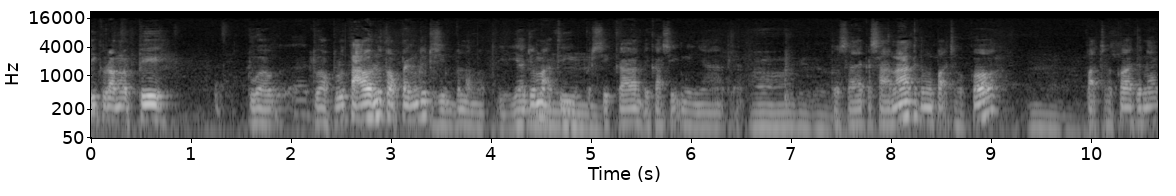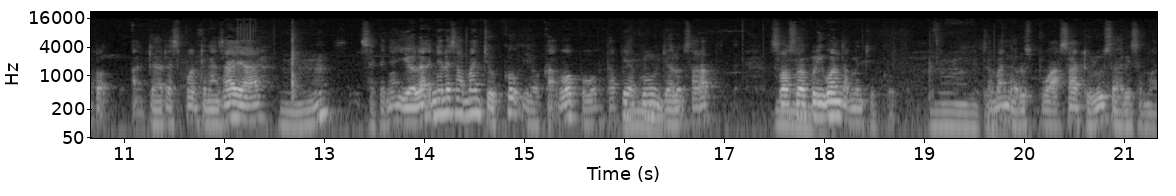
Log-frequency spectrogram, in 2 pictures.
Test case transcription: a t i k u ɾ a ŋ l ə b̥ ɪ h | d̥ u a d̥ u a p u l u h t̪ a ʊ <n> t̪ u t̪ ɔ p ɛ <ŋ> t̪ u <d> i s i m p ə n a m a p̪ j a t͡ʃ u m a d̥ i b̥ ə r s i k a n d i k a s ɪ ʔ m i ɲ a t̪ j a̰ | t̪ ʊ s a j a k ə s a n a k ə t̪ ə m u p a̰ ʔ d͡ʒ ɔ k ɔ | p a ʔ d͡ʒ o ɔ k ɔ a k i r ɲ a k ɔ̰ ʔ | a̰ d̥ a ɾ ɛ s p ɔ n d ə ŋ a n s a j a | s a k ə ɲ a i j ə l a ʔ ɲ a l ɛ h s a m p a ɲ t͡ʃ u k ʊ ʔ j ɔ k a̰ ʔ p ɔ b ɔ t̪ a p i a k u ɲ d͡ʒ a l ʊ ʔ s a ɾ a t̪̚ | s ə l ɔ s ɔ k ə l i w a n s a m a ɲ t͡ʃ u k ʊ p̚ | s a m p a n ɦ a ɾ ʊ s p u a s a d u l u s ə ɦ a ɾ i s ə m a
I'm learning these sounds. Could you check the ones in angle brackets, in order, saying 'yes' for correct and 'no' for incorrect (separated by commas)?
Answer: yes, yes, yes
